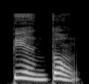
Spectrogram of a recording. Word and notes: 变动: biàn dòng

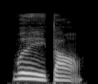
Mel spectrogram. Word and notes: 味道: wèi dao

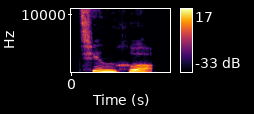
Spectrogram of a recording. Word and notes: 庆贺: qìng hè

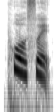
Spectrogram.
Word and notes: 破碎: pò suì

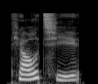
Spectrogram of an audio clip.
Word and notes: 挑起: tiǎo qǐ

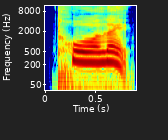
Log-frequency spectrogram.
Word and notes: 拖累: tuō lěi

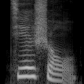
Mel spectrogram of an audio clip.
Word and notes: 接手: jiē shǒu

